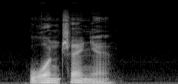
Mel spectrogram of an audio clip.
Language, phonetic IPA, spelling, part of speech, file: Polish, [wɔ̃n͇ˈt͡ʃɛ̃ɲɛ], łączenie, noun, Pl-łączenie.ogg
